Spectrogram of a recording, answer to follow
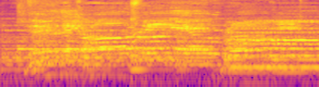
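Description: Church hymn singing: voices led by a man at the pulpit, held in long notes, with a new phrase starting about three seconds in.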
